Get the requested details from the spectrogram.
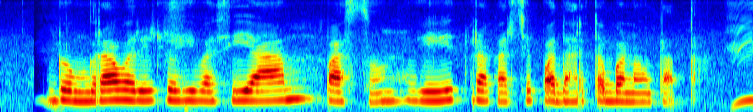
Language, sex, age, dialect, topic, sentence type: Marathi, female, 18-24, Varhadi, agriculture, statement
